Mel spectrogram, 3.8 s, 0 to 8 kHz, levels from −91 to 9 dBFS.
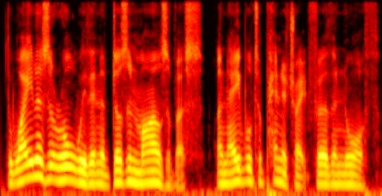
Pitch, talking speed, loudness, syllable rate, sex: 130 Hz, 235 wpm, -16 LUFS, 7.3 syllables/s, male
